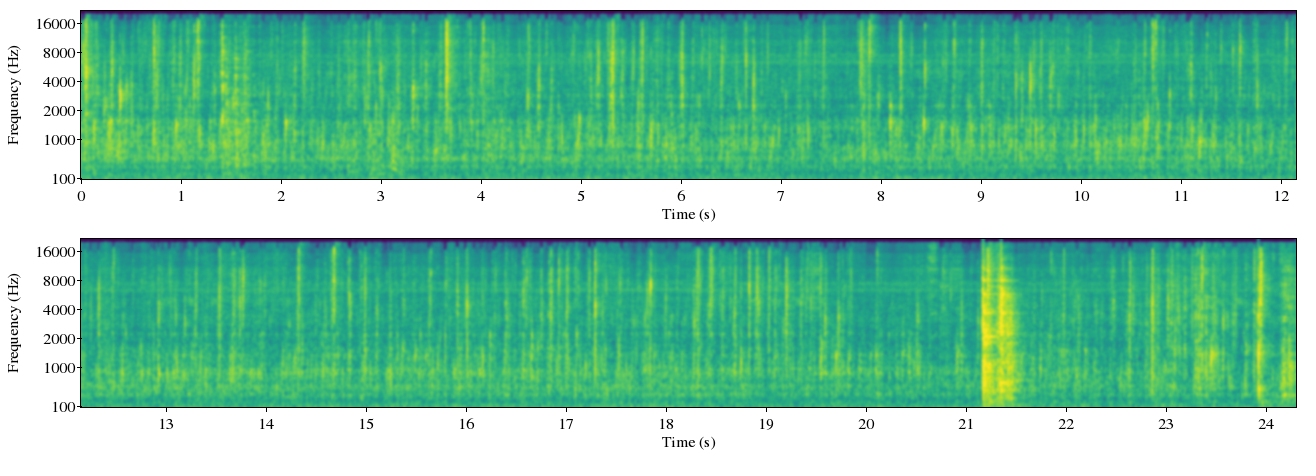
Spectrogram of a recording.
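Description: A pot of coconut-based mango curry bubbles at a steady boil, a continuous soft gurgle with a brief metallic clink near the end and no talk.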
